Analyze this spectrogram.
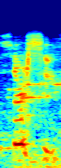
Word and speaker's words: Cersei: do you pronounce this uh how do you pronounce her first name oh Cersei sorry oh yeah okay and the second one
